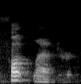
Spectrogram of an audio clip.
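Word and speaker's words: Voigtländer: company called petzval and footlander generally referred to as the footblender weightlander weightlander is how it's spelled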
